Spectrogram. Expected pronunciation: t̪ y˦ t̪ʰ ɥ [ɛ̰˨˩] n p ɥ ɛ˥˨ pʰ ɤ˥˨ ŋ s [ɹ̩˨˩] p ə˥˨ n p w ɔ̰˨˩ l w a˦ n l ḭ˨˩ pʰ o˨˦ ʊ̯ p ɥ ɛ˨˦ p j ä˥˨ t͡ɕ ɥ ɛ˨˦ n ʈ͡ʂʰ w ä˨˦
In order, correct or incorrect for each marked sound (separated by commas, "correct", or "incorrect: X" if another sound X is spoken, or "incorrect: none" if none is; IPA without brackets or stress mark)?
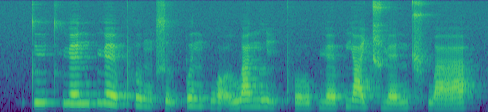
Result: incorrect: ɛ˦, correct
